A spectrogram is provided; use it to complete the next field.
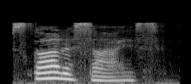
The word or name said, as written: scotticize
